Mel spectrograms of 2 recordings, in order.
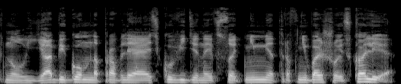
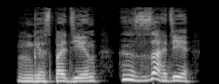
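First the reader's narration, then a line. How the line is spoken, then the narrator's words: Sharp cry. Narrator (Russian): Вскрикнула Кали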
